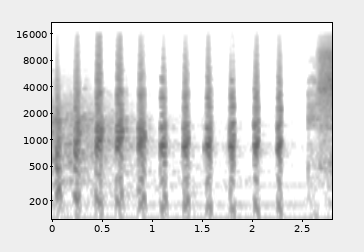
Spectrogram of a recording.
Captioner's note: laughing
